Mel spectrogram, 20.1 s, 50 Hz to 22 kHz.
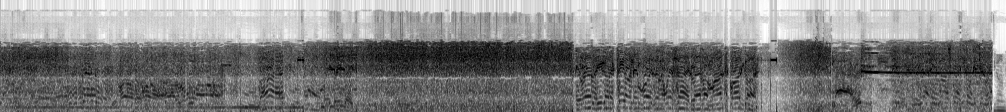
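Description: CB radio receiver on 27.025 MHz playing a long-distance skip channel: loud hiss and static with faint, garbled voices fading in and out. A steady low hum runs through the first few seconds, the middle is mostly plain static, and a steady whistle comes in near the end.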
